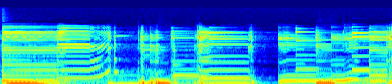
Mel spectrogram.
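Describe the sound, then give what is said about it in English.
A bright, springy clean electric guitar, played with both pickups selected, plays a bouncy riff of short notes and quick slides, with one brief pause near the end, fairly loud with no voices. “And that's the little, both of them. Springy, bouncy.”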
